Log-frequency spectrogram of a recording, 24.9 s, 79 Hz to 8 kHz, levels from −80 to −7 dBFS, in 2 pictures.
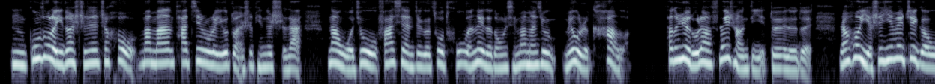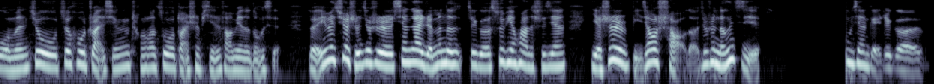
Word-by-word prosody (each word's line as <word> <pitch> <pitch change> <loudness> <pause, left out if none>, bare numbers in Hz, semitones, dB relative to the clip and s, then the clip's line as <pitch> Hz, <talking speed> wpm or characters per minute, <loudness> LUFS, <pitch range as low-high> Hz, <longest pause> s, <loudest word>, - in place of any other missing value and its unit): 嗯， 235 -2 0
工 315 +6 +2
作 340 -1 +1
了 260 -5 +7
一 230 - +2
段 260 +2 +2
时 240 0 -5
间 255 0 +1
之 265 +1 -3
后， 265 -1 -1
慢 260 +2 -2
慢 250 +1 +2
它 255 0 -2
进 270 +2 -2
入 245 -2 +2
了 225 - +2
一 205 - +1
个 220 - +3
短 200 -5 -4
视 220 - -7
频 205 -1 -5
的 210 0 -3
时 175 -3 -8
代。 185 0 -3 0.3
那 255 0 +1
我 180 -6 +1
就 225 -1 +2
发 250 +5 -2
现 235 -5 -2
这 210 0 -3
个 200 0 -1
做 235 +2 -1
图 235 +2 -6
文 225 -2 -2
类 255 -2 +3
的 210 -2 0
东 195 0 -4
西 205 0 -6
慢 230 +2 0
慢 225 0 +1
就 230 -3 0
没 210 +3 -5
有 260 -2 +4
人 175 -5 -2
看 - - -2
了， - - -13 0.5
它 280 - 0
的 290 - +3
阅 310 -3 +6
读 220 -1 +4
量 250 0 +3
非 305 +7 +1
常 185 - -1
低， 170 -3 -7
对 190 -2 -3
对 165 -1 -2
对。 160 - -4 0.4
然 260 +4 +2
后 340 +2 +2
也 230 -9 +5
是 280 +7 -1
因 300 +2 +3
为 320 -2 +2
这 310 0 +1
个， 220 -4 +1
我 185 -3 0
们 175 +3 -1
就 215 -5 +3
最 245 +5 0
后 235 -1 +1
转 205 -5 -1
型 185 +4 -5
成 190 -2 -9
了 195 0 -4
做 200 -1 -1
短 165 - -5
视 190 +3 -6
频 165 -1 -7
方 180 -4 -5
面 170 -1 -2
的 155 -1 -5
东 150 +3 -7
西。 230 +9 -13 0.4
对， - - -2
因 235 - +3
为 300 0 +4
确 300 +1 +2
实 220 -3 +3
就 250 +1 +2
是 225 -4 +5
现 260 +4 +1
在 260 -2 +6
人 200 -5 +3
们 240 +3 +2
的 235 0 +3
这 225 -1 -2
个 205 -1 -1
碎 275 +5 -2
片 255 -1 +2
化 230 -3 +1
的 200 - -4
时 205 0 -6
间 210 +1 -1 0.3
也 195 -3 +1
是 280 - +4
比 215 - -9
较 260 +4 +3
少 330 +6 -4
的， - - -13
就 230 +1 -3
是 260 0 +2
能 235 +6 +5
挤 390 +8 -6 1.1
贡 255 -2 +1
献 235 -3 -1
给 135 - -7
这 200 - -6
个 160 -5 -6
230 Hz, 285 characters per minute, -23 LUFS, 200-255 Hz, 1.1 s, 了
